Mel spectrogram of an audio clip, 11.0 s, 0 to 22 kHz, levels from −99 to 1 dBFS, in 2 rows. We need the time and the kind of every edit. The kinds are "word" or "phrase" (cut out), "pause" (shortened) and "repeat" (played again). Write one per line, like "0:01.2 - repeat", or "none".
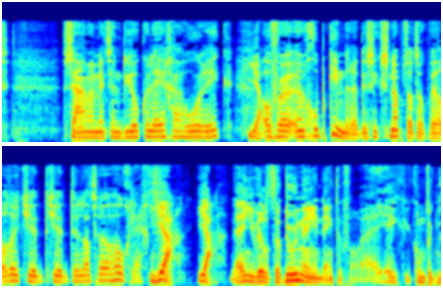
0:06.0 - repeat
0:09.0 - word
